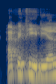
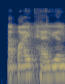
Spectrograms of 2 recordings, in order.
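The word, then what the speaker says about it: epithelial: कई बार प्रोनाउंसिएशन इसका अपाइथेलियल भी बोला जाएगा, कोई कोई बोल देता है ना, जैसे हमारे टीचर अपाइथीलियल बोलते थे, तो एपिथीलियल वर्ड देख लीजिए आप जैसा कंफर्टेबल हो, लेकिन दोनों ही प्रोनाउंसिएशन ठीक है।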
